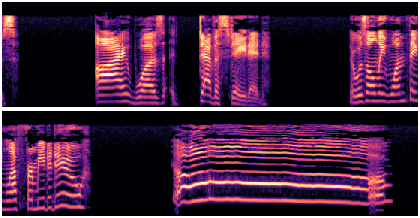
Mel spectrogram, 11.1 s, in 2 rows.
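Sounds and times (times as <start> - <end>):
speech: 0.0 - 0.3, 1.2 - 3.6, 4.6 - 6.8, 7.8 - 8.3
person screaming into a pillow: 7.8 - 10.8.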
